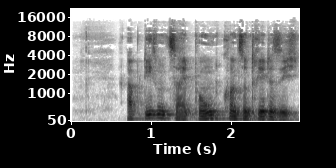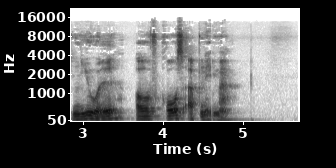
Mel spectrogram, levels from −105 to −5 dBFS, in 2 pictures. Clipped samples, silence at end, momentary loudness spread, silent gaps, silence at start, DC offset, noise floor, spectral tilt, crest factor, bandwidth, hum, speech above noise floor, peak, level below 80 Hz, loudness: under 0.1%; 0.85 s; 8 LU; none; 0.7 s; under 0.1%; -61 dBFS; -4.5 dB/octave; 16 dB; 15 kHz; none; 43 dB; -2 dBFS; -44 dBFS; -18 LUFS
